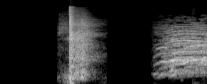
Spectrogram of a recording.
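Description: Party poppers pop with a sharp bang.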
